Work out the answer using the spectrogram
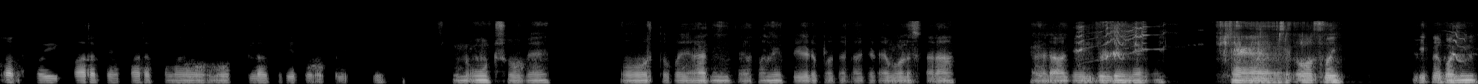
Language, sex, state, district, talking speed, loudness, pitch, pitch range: Rajasthani, male, Rajasthan, Nagaur, 105 wpm, -29 LUFS, 90 Hz, 90-95 Hz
